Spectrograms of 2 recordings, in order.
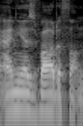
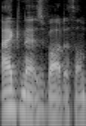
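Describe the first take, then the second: First: Agnes is pronounced the native French way. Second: Agnes is pronounced the anglicized English way. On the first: The speaker calls it right. "welcome to Agnes Vardathon" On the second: The speaker calls it wrong. "not, not Agnes Vardathon"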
